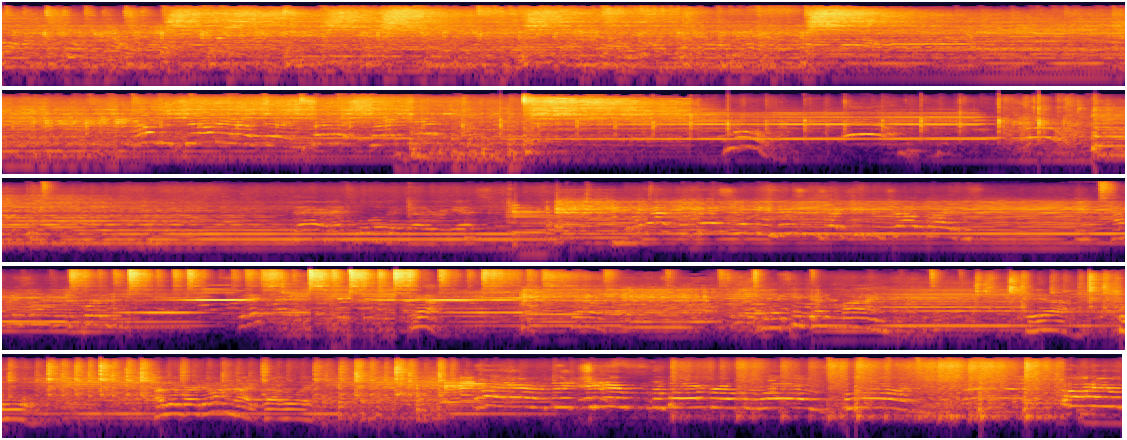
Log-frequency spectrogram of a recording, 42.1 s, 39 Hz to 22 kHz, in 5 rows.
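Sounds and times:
loud band hit: 0:00.0 - 0:14.5, 0:38.7 - 0:41.9
electric guitar note ringing: 0:00.0 - 0:38.1
live rock band: 0:00.0 - 0:42.0
ringing guitar chord: 0:16.6 - 0:33.6.

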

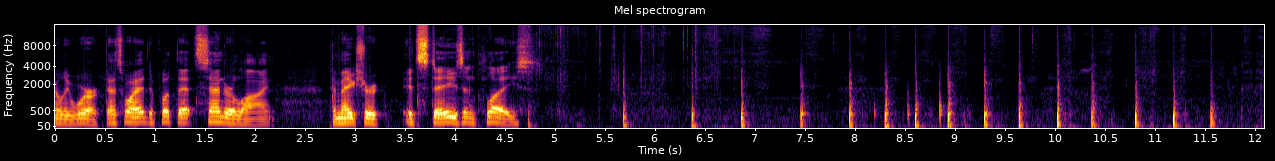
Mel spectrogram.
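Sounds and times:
iron knocking and rubbing on film: 0:06.4 - 0:11.8.

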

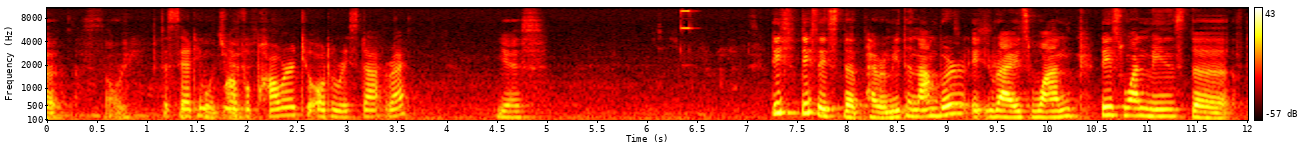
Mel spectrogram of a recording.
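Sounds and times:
short high beep: 0:06.3 - 0:06.6.

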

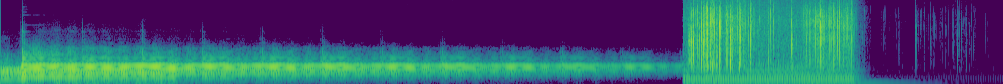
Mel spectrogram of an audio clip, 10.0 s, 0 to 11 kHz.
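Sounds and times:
loud crackling: 0:06.8 - 0:08.7.

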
